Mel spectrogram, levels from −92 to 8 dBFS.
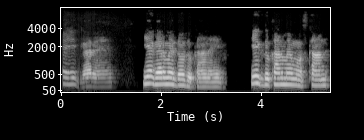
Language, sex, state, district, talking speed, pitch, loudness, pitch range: Hindi, male, Bihar, Saran, 165 wpm, 165 Hz, -17 LUFS, 125-190 Hz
